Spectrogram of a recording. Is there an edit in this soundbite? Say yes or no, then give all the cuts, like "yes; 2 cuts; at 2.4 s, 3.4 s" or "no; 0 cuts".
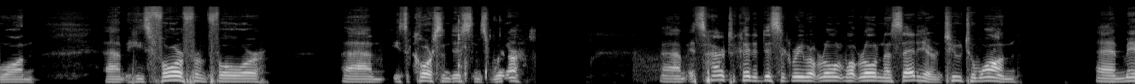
no; 0 cuts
